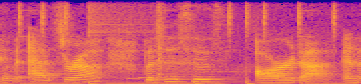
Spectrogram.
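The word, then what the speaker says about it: Ardagh: away i think of ezra but this is arda and it's called a-r-d-a-g-h so it means from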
